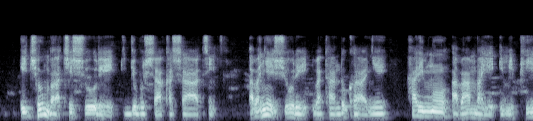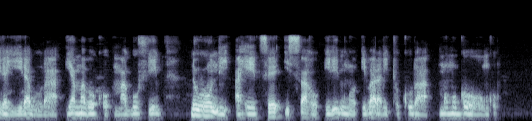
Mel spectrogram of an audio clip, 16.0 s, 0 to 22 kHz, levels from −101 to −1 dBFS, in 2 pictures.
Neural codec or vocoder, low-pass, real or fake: vocoder, 44.1 kHz, 128 mel bands, Pupu-Vocoder; 7.2 kHz; fake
